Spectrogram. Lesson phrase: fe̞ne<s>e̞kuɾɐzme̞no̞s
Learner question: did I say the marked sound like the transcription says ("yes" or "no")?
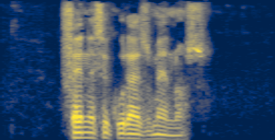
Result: yes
